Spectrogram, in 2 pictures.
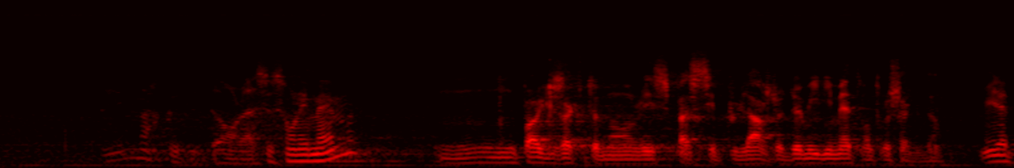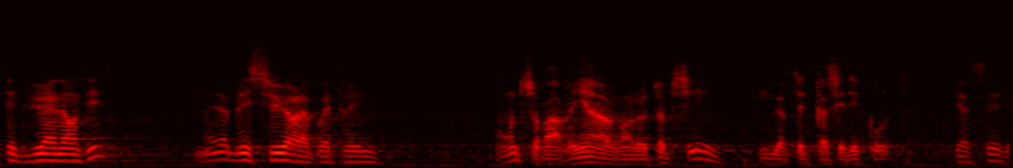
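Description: A man speaks with strong emotion, close by.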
